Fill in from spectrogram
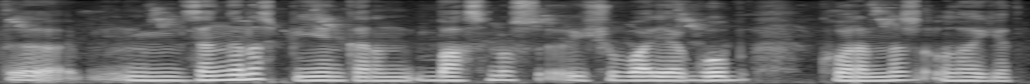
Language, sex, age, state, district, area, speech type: Kashmiri, male, 18-30, Jammu and Kashmir, Anantnag, rural, spontaneous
